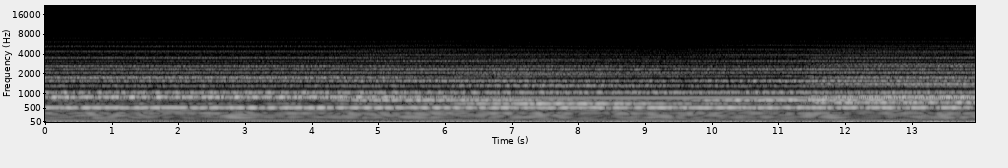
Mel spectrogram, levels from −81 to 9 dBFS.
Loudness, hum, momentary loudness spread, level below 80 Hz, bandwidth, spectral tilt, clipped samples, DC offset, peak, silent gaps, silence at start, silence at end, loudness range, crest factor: -22 LUFS; none; 3 LU; -40 dBFS; 5.6 kHz; -7 dB/octave; under 0.1%; under 0.1%; -8 dBFS; none; 0 s; 0 s; 1 LU; 14 dB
